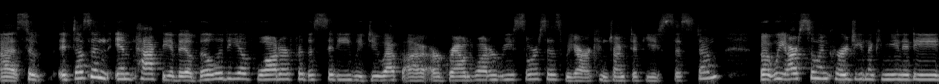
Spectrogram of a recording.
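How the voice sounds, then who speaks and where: A woman talks at a very fast pace. The background is quiet. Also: fairly high pitch for a woman, ordinary pitch variation, hardly any pauses. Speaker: city water conservation staff. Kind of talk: webinar presentation.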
